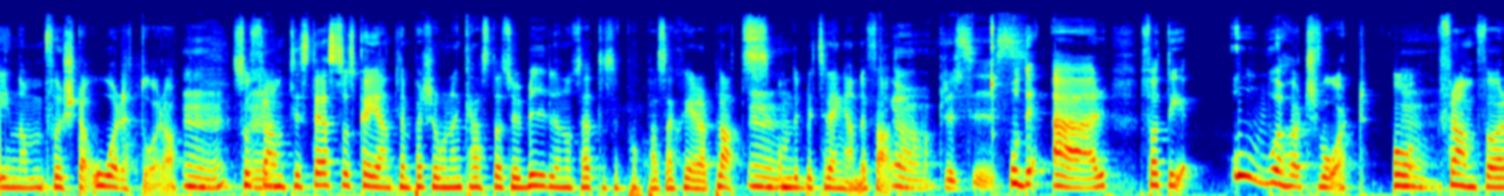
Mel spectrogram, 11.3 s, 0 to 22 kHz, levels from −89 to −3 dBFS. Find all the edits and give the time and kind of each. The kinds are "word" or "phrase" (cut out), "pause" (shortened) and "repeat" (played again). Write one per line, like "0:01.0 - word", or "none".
0:04.8 - word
